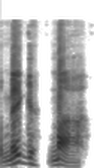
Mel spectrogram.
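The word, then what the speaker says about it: Mi'kmaq: We had to get that pronunciation right. So it's, you know, the mig ma.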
